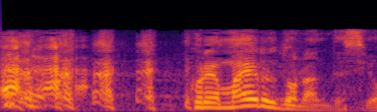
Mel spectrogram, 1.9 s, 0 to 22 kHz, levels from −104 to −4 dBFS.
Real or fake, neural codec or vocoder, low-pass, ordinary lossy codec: real; none; 7.2 kHz; none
